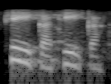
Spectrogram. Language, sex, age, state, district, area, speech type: Sindhi, female, 30-45, Gujarat, Surat, urban, conversation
